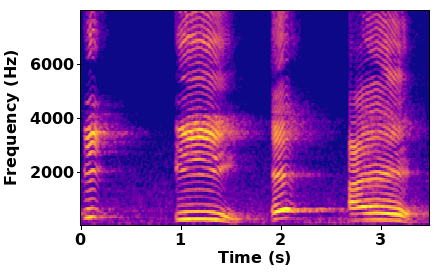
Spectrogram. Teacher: जीवा के अग्र भाग से बोले जाने वाले स्वर है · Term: अग्र स्वर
